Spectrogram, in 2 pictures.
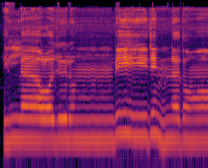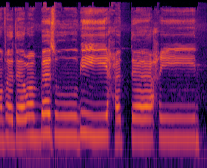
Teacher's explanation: اس نون کی آواز کو جو تنوین میں ہوتی ہے نا ناک میں چھپائیں گے، اخفا کر کے پڑھیں گے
